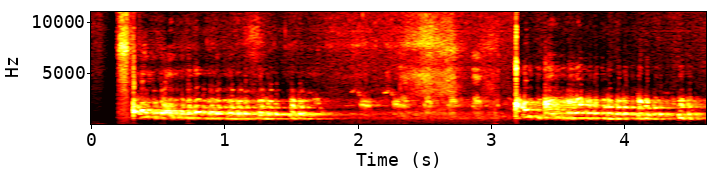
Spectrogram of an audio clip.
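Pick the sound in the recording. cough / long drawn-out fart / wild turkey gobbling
wild turkey gobbling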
